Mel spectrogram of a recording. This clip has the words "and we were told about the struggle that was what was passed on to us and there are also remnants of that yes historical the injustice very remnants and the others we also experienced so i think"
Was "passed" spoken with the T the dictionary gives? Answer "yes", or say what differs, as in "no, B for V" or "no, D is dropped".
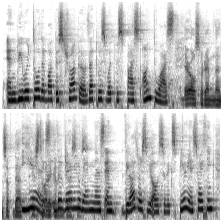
yes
